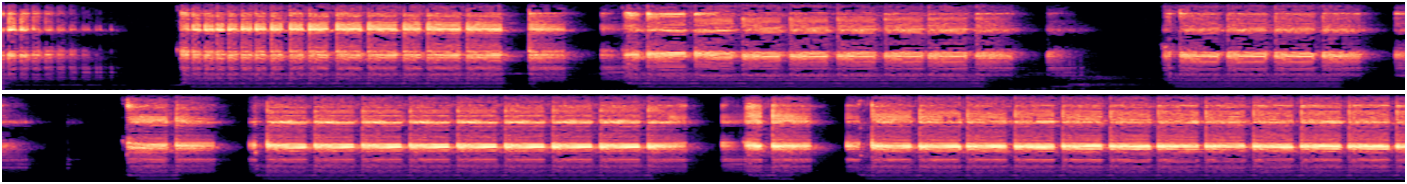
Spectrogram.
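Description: Electrical buzz from a homemade push-pull inverter running on pulse-chopped drive: a steady high-pitched tone with many overtones. It drops out briefly several times as the chopping board is adjusted.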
